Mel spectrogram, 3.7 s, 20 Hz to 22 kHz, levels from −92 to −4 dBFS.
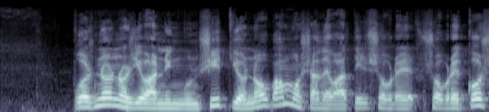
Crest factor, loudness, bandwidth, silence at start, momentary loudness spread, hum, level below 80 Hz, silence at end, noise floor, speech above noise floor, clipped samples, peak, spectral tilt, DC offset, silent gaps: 18 dB; -22 LUFS; 15.5 kHz; 0.55 s; 8 LU; none; -60 dBFS; 0 s; -58 dBFS; 36 dB; under 0.1%; -4 dBFS; -5.5 dB/octave; under 0.1%; none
